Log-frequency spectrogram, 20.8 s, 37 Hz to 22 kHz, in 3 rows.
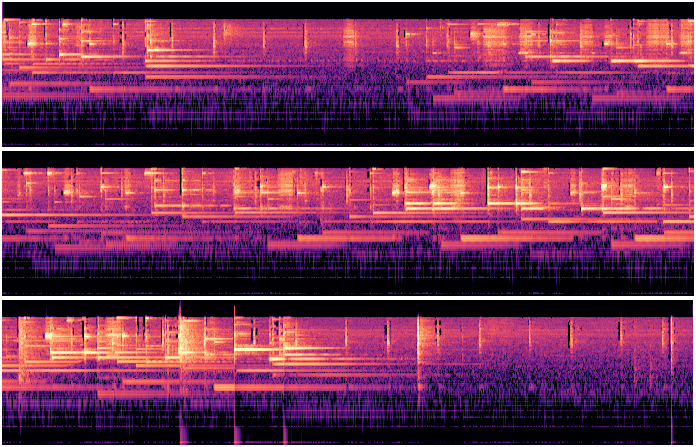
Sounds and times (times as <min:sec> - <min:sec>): Music: 0:00.0 - 0:03.4, 0:04.0 - 0:18.7.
